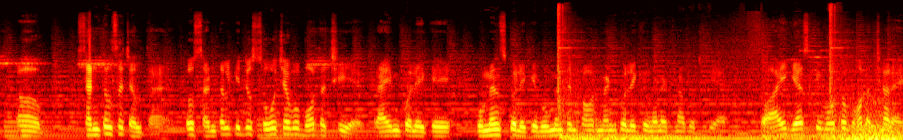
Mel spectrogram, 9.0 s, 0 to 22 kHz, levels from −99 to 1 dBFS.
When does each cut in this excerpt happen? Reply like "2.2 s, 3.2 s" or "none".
none

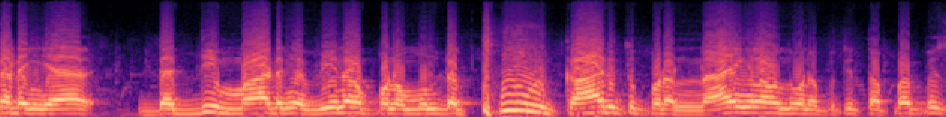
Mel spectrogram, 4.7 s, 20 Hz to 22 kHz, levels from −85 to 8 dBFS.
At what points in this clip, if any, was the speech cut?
none

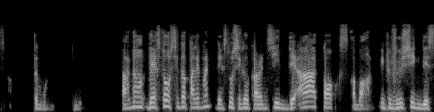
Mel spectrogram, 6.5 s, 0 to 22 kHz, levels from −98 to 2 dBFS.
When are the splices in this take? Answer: none

